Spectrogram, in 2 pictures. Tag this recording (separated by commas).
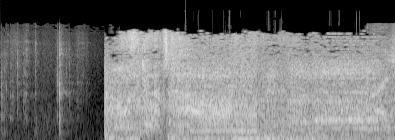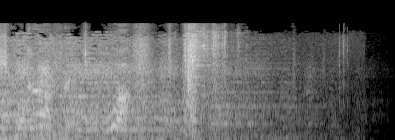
Speech, Music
